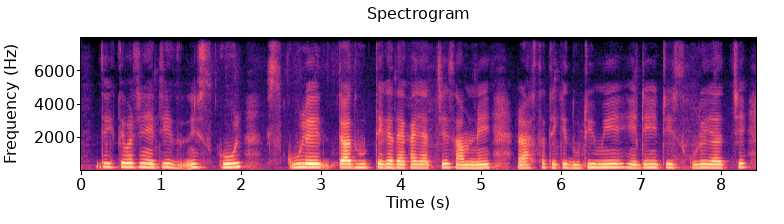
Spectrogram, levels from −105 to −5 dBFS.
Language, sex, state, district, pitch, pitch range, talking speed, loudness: Bengali, female, West Bengal, North 24 Parganas, 205 Hz, 195-210 Hz, 140 wpm, -16 LUFS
